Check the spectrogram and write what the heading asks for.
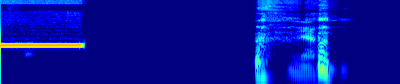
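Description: A single loud censor-style bleep, one steady tone held for about half a second right at the start, cutting off into silence. A short laugh follows about a second later.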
